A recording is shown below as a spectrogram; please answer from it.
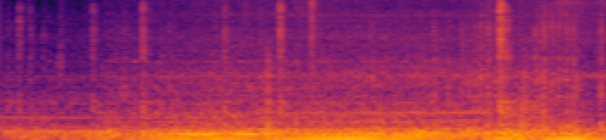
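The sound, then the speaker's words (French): A car carrying three people rumbles steadily with a low, loud drone as it drives along and arrives at a house on a warm, sunny day, the hum rising slightly as it moves, with faint clicks and rattles over the top. “on est arrivé. Christophe, Sophie et Tom sortent de la voiture”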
